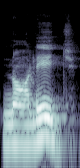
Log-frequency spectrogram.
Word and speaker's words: knowledge: इट is knock knock and the same way के silent so it will be नॉलेज नॉलेज when जी इ silent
